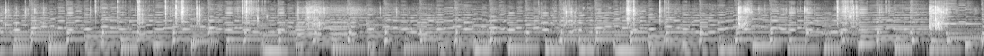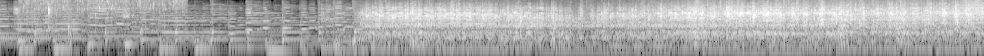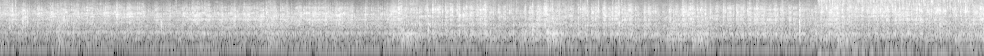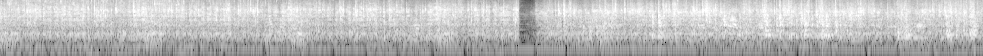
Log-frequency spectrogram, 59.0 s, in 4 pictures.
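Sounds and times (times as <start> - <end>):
water pouring in thin stream: 15.0 - 17.6, 41.8 - 48.9.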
